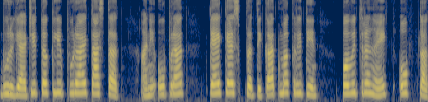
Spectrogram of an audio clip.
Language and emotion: Goan Konkani, neutral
